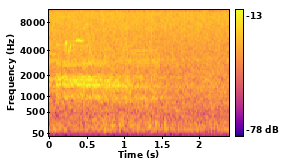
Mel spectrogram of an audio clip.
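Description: A horse whinnying once, a faint call about a second long that ends about a second in.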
